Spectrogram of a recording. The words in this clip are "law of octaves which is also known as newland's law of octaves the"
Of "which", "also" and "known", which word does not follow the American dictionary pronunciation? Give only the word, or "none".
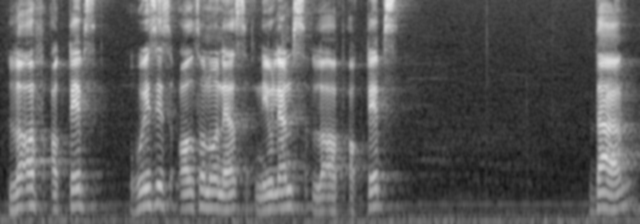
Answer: which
